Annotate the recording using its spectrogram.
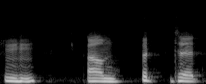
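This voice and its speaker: A man's voice: on the high side, little pitch movement, drawn-out words, no echo. Hesitant man co-hosting, dull lo-fi sound. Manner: rambling, hesitant, lots of fillers and restarts. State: chewing on a cough drop. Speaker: podcast co-host. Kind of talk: casual chat.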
